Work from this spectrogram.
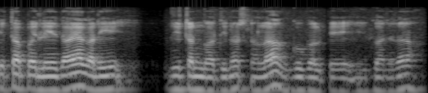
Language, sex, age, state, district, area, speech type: Nepali, male, 45-60, West Bengal, Kalimpong, rural, spontaneous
